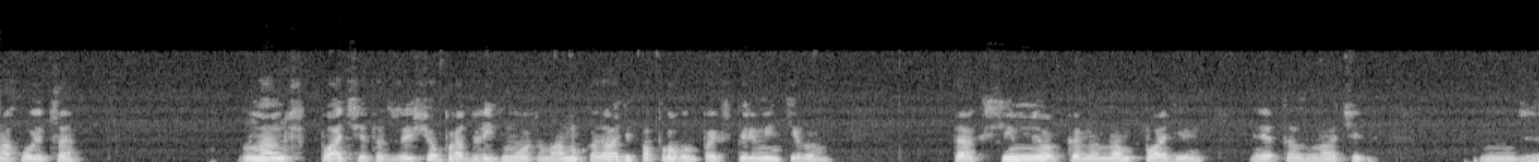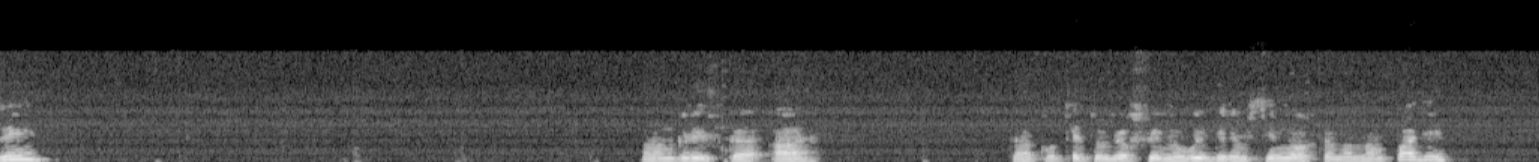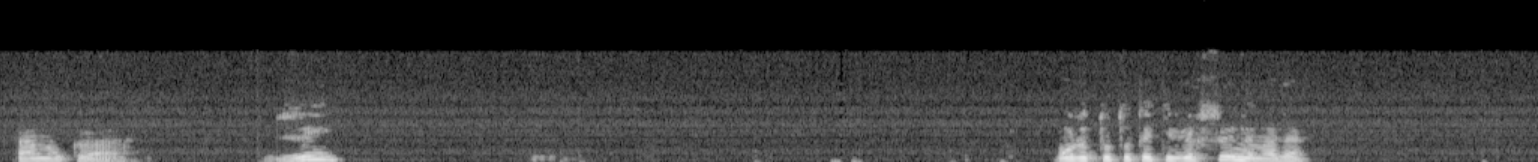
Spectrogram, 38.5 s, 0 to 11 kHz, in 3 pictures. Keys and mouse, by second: 2.8 middle click, 4.9 click, 6.9 middle click, 9.1 KP_7, 12.4 g, 16.8 middle click, 19.1 a, 20.7 click, 22.2 click, 23.8 KP_7, 27.9 g, 32.7 g, 35.1 click, 35.5 g.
